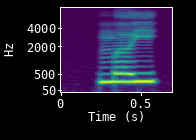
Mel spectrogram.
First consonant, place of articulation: labial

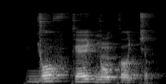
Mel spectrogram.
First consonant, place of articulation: palatal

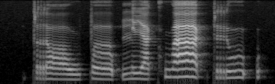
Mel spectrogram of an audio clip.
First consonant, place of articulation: labial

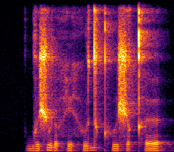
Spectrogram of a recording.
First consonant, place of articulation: velar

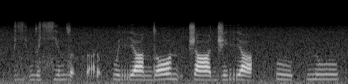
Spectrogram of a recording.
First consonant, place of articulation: alveolar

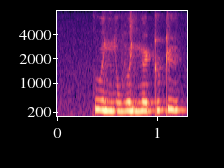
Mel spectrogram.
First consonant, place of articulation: velar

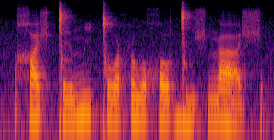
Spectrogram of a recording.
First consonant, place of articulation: uvular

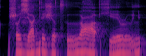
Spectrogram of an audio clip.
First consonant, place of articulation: retroflex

